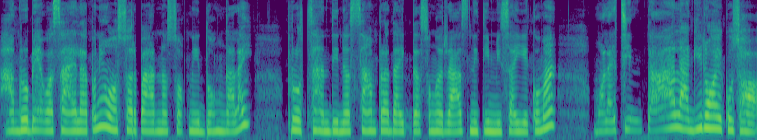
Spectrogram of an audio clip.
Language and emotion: Nepali, fearful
